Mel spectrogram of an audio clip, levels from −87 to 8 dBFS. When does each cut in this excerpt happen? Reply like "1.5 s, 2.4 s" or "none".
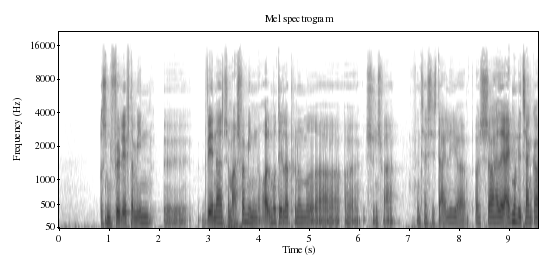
3.3 s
